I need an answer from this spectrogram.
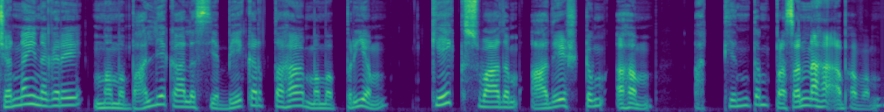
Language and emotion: Sanskrit, happy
